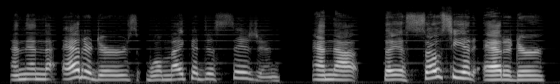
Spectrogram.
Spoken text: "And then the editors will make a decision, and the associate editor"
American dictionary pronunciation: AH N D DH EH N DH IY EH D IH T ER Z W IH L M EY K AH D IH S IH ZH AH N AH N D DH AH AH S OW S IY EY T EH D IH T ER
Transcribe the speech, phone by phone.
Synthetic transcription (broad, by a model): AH N DH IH N DH IY EH D IH T ER Z W IH L M EY K AH D IH S IH ZH AH N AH N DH DH AH AH S OW S IY EY T EH D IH T ER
